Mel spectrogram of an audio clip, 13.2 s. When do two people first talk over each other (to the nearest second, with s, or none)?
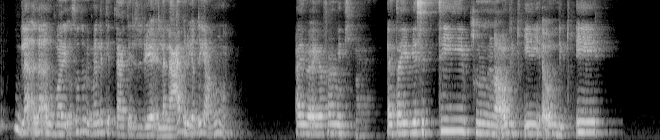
none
